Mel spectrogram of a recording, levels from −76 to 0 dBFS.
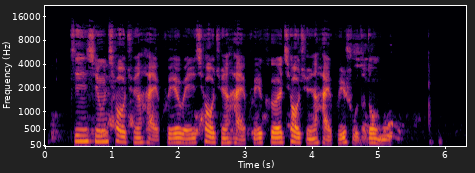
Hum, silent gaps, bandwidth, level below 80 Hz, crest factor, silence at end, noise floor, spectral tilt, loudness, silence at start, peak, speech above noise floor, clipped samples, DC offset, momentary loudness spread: none; none; 15 kHz; -62 dBFS; 22 dB; 1 s; -58 dBFS; -4 dB/octave; -23 LUFS; 0.1 s; -4 dBFS; 34 dB; under 0.1%; under 0.1%; 6 LU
